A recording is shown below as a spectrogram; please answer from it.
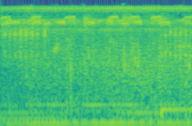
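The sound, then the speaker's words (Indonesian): Crickets and other night insects chirping at dusk, a dense, loud, continuous high trill of rapid pulses with no voices. “Sesekali terdengar bunyi jangkrik dan serangga malam lainnya.”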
